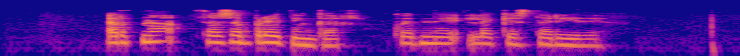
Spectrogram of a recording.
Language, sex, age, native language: Icelandic, female, 40-49, Icelandic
